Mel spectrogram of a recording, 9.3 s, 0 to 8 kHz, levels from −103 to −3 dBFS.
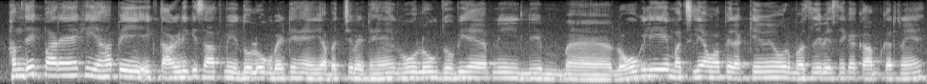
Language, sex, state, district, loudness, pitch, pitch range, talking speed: Hindi, male, Uttar Pradesh, Varanasi, -13 LUFS, 155 Hz, 140-165 Hz, 280 wpm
